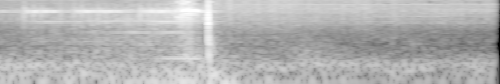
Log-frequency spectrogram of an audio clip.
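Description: A metal gate clangs.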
